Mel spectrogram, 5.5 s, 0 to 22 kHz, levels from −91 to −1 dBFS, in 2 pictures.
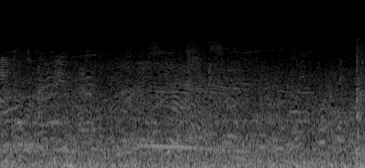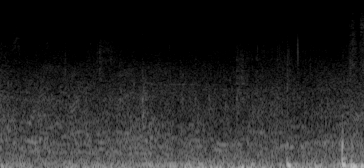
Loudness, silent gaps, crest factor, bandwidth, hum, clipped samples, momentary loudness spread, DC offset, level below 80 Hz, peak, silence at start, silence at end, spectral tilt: -46 LUFS; none; 20 dB; 15 kHz; none; under 0.1%; 5 LU; under 0.1%; -46 dBFS; -22 dBFS; 0 s; 0 s; -7.5 dB/octave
